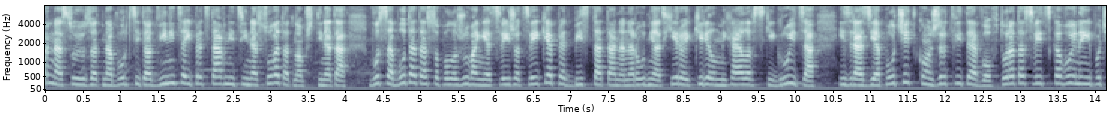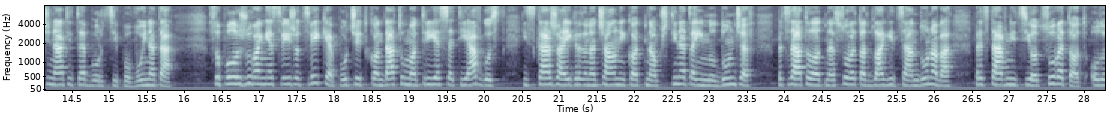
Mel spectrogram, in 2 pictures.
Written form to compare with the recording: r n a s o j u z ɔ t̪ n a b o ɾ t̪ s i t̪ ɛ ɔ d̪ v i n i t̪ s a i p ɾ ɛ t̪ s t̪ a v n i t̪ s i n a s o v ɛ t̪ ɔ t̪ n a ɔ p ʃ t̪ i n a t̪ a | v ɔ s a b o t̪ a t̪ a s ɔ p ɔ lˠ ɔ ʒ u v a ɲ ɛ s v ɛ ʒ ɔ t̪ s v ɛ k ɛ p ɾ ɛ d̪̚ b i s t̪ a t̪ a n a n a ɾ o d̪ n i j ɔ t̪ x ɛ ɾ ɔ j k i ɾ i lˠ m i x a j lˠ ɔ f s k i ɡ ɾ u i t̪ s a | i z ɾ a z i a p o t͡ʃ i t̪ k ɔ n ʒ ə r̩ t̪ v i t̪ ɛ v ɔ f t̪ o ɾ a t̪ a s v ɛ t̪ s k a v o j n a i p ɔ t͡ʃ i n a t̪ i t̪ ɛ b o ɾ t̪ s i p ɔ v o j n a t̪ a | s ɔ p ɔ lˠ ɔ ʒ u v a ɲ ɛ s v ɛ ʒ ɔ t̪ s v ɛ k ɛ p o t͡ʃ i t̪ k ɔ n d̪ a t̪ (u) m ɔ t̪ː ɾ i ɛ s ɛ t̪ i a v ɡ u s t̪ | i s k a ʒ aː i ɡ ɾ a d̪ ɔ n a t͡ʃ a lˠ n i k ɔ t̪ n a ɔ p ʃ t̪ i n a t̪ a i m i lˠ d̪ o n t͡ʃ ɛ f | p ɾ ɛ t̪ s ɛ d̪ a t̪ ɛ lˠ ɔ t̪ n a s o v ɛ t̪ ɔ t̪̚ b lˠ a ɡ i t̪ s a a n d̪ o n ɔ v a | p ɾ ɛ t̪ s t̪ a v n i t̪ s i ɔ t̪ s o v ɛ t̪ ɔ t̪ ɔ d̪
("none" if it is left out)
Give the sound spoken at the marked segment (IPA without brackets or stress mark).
u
